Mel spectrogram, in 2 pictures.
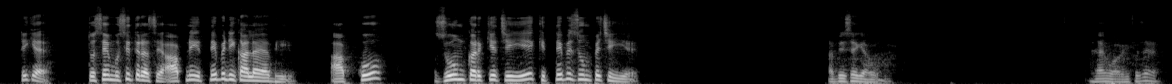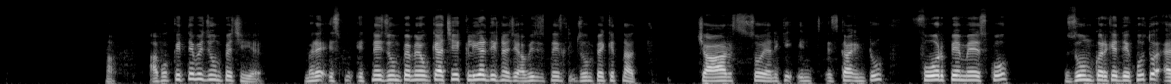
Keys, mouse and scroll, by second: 6.1 click, 8.6 click, 10.9 click.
